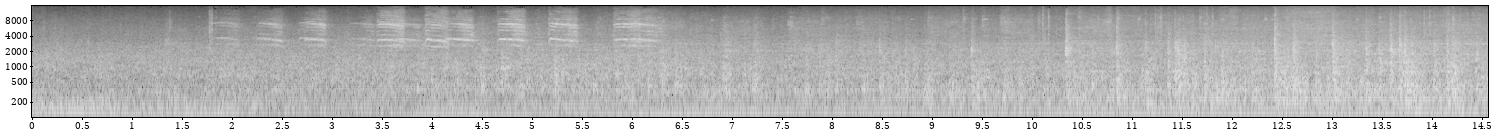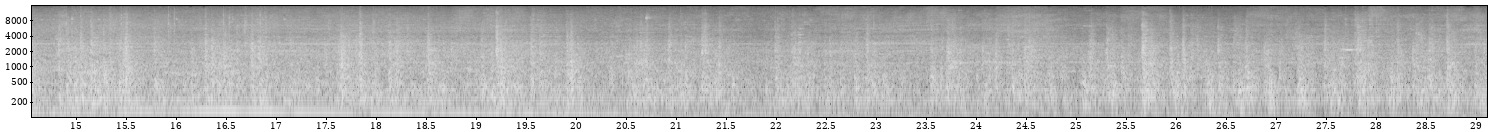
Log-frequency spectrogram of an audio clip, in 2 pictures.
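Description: Steam-hauled passenger train crossing a trestle, its wheels clicking over the rail joints with a steady low rumble, loudest through the middle. A bird chirps repeatedly a few seconds in.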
